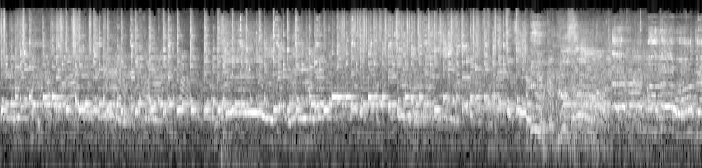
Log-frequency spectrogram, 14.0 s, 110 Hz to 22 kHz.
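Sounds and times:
group of people singing: 0.0 - 9.3
gourd rattles and hand percussion: 0.0 - 10.7.

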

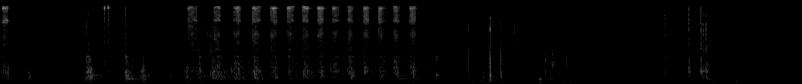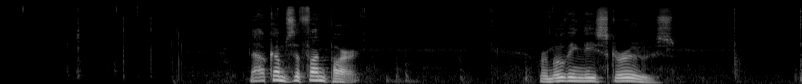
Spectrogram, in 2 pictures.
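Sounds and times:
ratchet wrench clicking: 1.9 - 4.2.

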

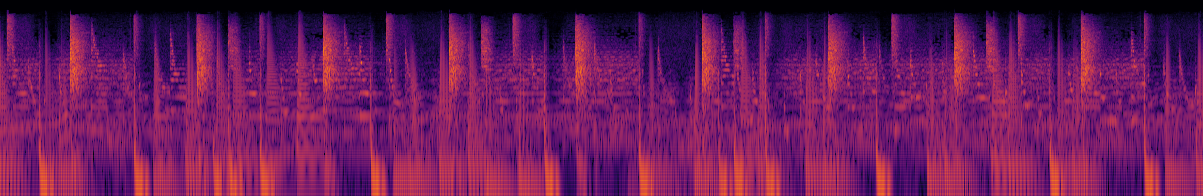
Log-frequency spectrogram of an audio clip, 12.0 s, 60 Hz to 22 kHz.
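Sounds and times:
deep kick drum: 0.4 - 0.6, 1.4 - 2.8, 5.4 - 5.7, 6.4 - 7.9, 10.5 - 10.8, 11.5 - 11.7.

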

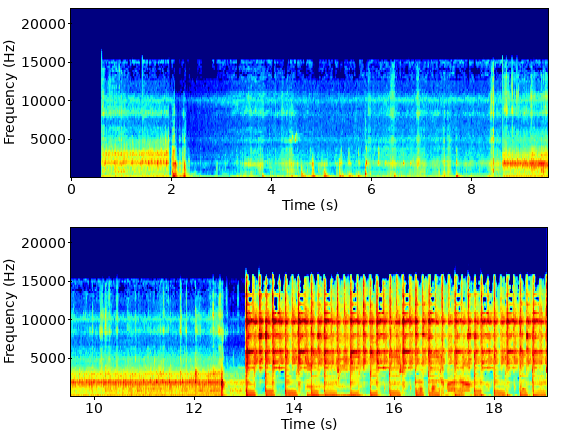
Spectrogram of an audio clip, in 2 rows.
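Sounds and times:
wakeboard knocking and rustling: 3.8 - 7.9.

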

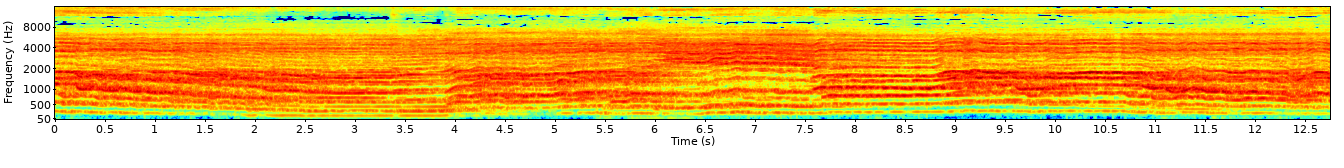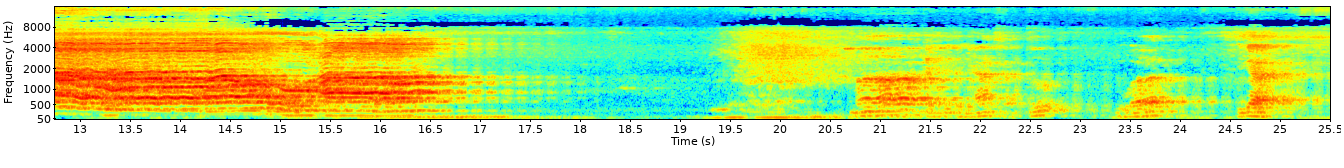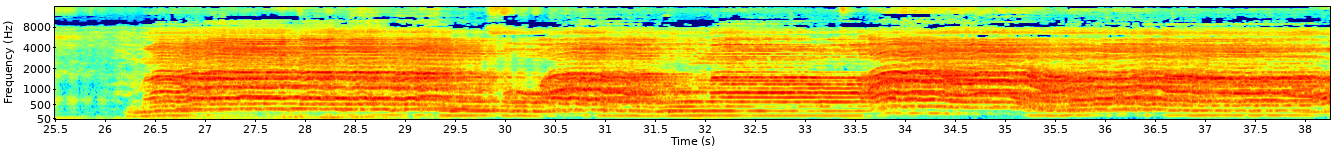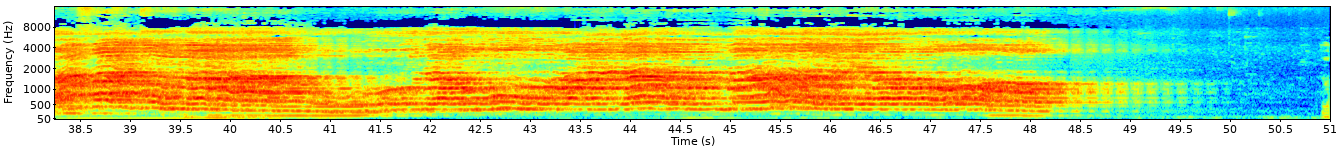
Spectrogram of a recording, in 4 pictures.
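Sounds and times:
boy reciting melodically: 0.0 - 17.6, 19.3 - 22.8, 23.4 - 48.8.

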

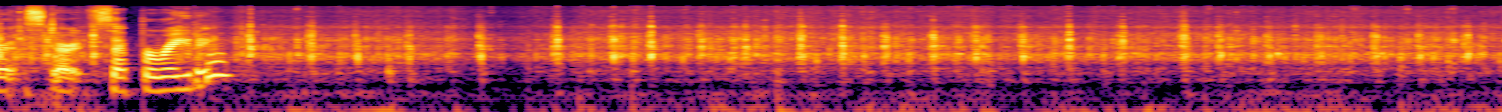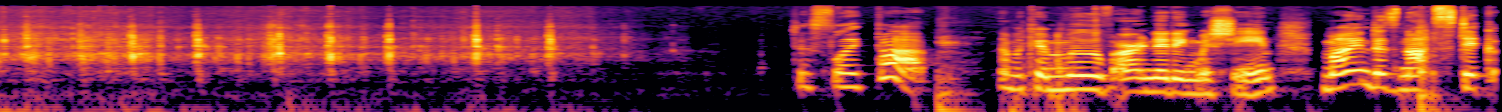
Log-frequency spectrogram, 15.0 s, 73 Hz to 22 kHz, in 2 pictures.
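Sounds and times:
plastic needles clicking: 0.0 - 10.8.

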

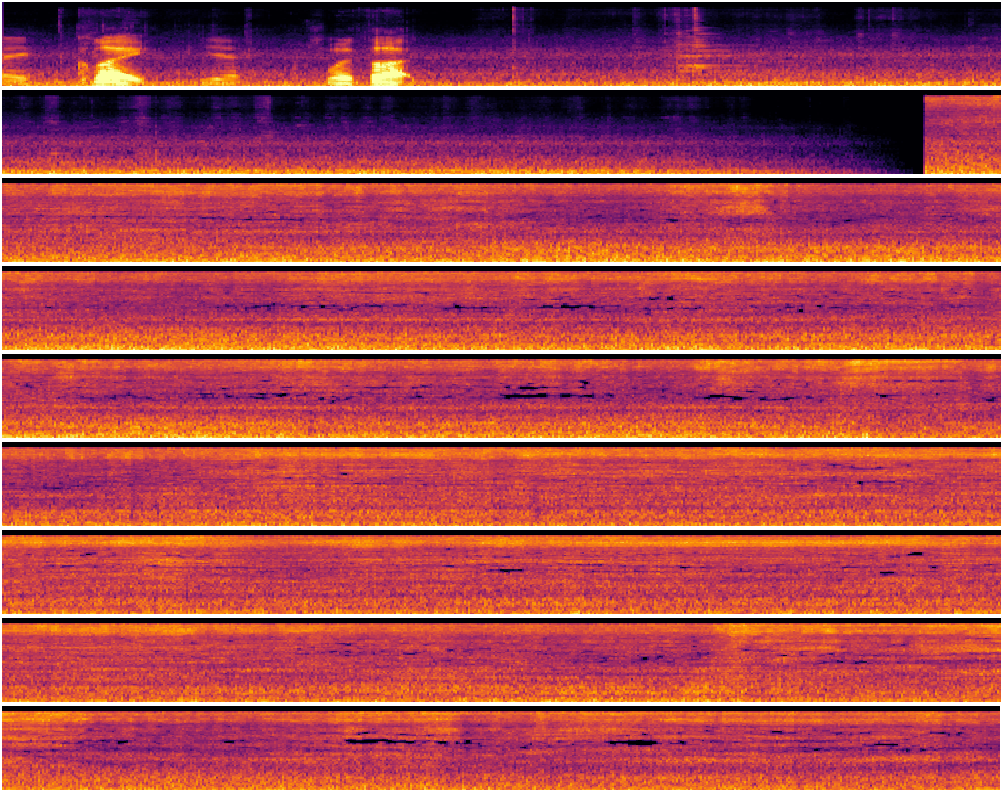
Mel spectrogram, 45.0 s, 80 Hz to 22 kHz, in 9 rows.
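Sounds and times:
gas torch hissing: 9.6 - 44.9.

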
